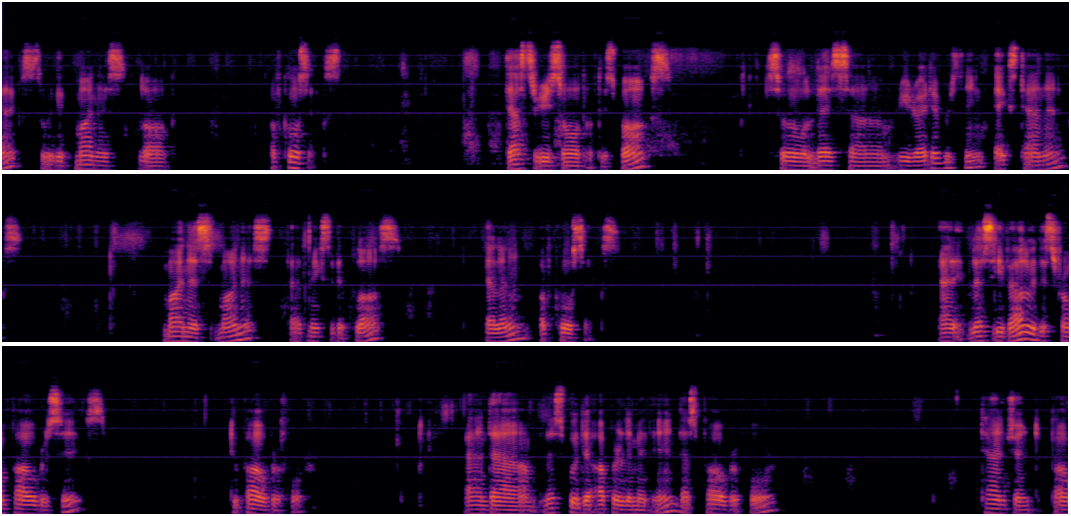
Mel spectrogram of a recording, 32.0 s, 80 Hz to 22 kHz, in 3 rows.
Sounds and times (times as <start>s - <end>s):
Speech: 0.0s - 1.7s, 2.7s - 3.4s, 5.1s - 6.8s, 7.7s - 10.9s, 12.3s - 14.7s, 15.5s - 16.9s, 20.1s - 22.4s, 23.6s - 24.4s, 26.0s - 29.2s, 31.2s - 32.0s
Inside, small room: 0.0s - 32.0s.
